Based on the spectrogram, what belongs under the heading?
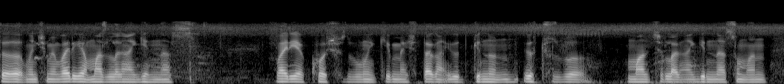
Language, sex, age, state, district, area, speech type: Kashmiri, male, 45-60, Jammu and Kashmir, Ganderbal, urban, spontaneous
